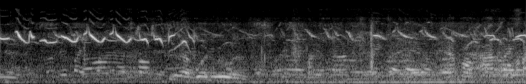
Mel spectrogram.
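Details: Chestnut-bellied seed finch (Sporophila angolensis) singing in a bird singing competition in Lusignan, Guyana, 2022: fast, high, looping whistled phrases in quick bursts, over people talking and music.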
